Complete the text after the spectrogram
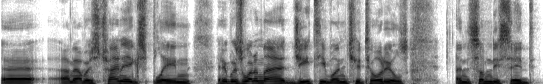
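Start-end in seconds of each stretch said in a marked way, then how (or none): none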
